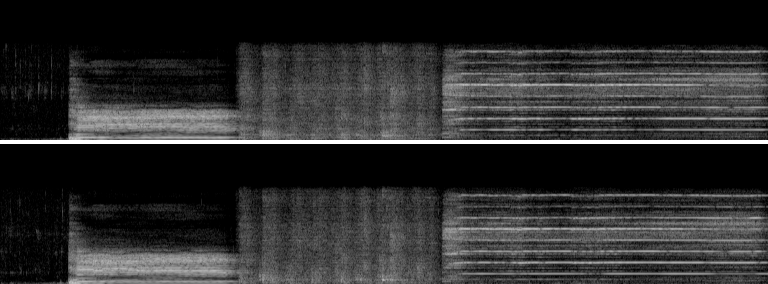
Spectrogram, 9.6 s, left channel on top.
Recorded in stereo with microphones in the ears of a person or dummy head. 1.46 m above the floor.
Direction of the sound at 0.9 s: 30° right (ahead or behind).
